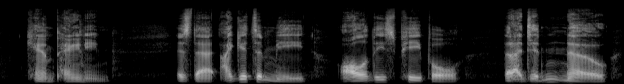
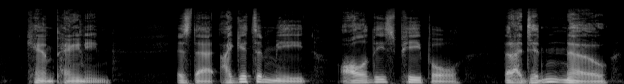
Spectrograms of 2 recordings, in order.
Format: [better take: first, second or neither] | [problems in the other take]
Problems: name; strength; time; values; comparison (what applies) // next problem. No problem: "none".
second | thin; somewhat; fading below 300 Hz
